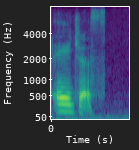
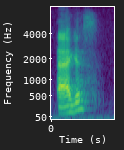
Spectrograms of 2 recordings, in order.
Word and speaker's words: Aegis: And then he went and worked on, later in his career, a system called Aegis. – Wow. – Agus? Spelled the same way, right? – No, A-E-G-I-S.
